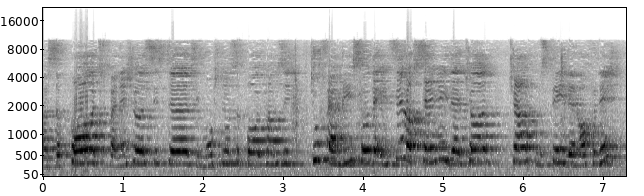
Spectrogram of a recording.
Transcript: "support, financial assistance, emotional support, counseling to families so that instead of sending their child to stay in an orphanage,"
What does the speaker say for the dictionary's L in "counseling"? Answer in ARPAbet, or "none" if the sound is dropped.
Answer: none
